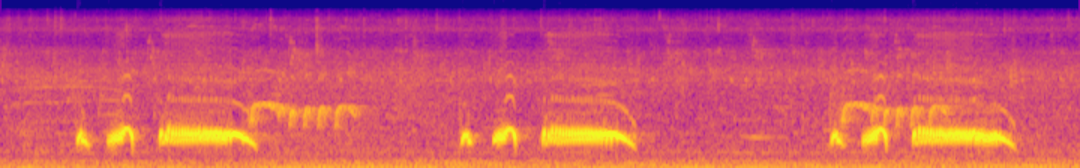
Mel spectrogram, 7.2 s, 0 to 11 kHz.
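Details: Spotted dove in full voice, accompanied by a local zebra dove as a lure to draw zebra doves into calling: three phrases about every 2.5 seconds, each two short clipped notes then a long mellow hum, with higher stuttering zebra dove coos after two phrases.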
